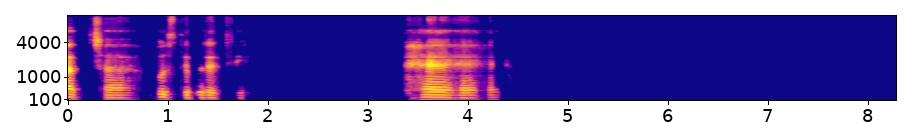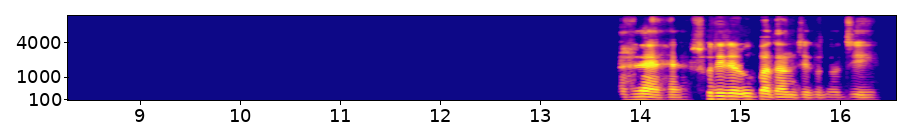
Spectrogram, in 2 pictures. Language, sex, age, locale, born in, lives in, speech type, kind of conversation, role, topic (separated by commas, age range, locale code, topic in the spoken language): Bengali, male, 30-34, bn-BD, Bangladesh, Bangladesh, conversation, advice, advisor, বারবার ক্লান্তি ও বার্নআউট অনুভব করছি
